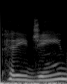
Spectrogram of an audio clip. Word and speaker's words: Petit Jean: know but you know we're in the South and everybody calls it Petty Jean but I'm sure it's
